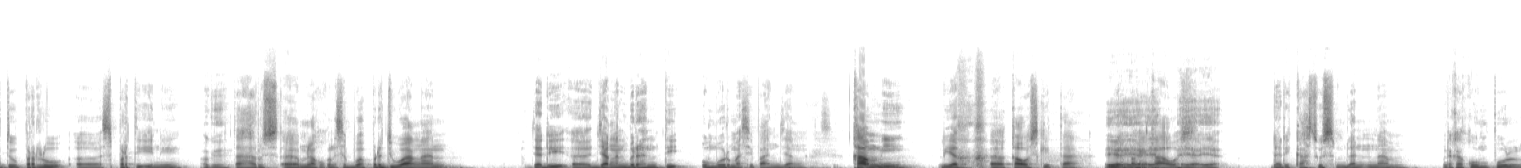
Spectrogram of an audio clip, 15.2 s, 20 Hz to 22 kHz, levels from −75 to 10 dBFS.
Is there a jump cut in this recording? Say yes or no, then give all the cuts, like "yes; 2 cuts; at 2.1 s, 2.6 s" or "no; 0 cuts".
no; 0 cuts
